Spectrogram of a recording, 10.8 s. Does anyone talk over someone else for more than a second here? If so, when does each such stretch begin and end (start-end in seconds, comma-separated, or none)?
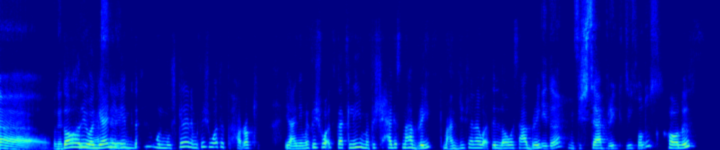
0.9-2.1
